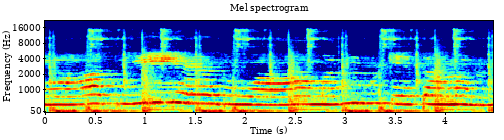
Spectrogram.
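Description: A child singing a devotional song (naat) into a microphone over a public-address system: a single high voice holding and bending long notes, with a steady percussion beat behind it.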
